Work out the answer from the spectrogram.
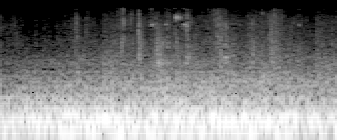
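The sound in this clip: A Panda car drives over dry mountain ground, its low engine and road rumble droning steadily throughout.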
